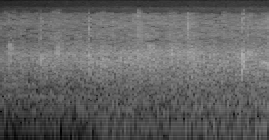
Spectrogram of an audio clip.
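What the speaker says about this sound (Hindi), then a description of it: "आप सभी लोगों की तालियों की गड़गड़ाहट के साथ इन परियोजनाओं का अभिवादन हम करें" Large crowd applause at a political rally addressed by Prime Minister Narendra Modi in Jabalpur, a loud, unbroken roar of clapping that holds steady throughout with no voices on top.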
